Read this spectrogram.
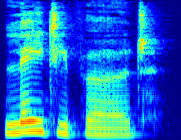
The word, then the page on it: ladybird: British English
